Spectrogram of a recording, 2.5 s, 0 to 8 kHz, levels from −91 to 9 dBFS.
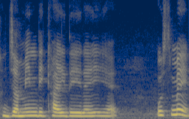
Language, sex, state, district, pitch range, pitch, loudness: Hindi, female, Madhya Pradesh, Umaria, 230-250 Hz, 240 Hz, -15 LUFS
